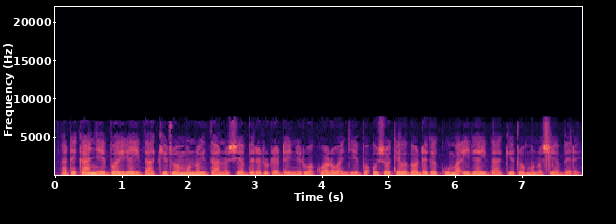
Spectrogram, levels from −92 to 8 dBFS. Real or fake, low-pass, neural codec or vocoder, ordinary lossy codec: real; 7.2 kHz; none; AAC, 24 kbps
